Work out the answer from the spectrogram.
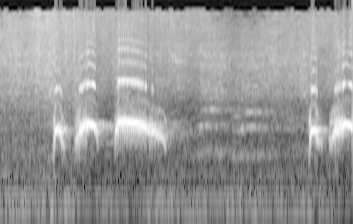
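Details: Spotted dove giving a low, hollow cooing phrase: two short coos and then a longer slurred note that falls at the end. A second phrase begins after a quiet gap of about one and a half seconds.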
